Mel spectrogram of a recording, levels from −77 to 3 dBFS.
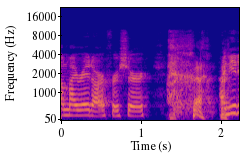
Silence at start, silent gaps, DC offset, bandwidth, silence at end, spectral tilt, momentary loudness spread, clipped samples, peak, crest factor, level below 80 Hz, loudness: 0 s; none; under 0.1%; 10 kHz; 0 s; -4.5 dB/octave; 5 LU; under 0.1%; -2 dBFS; 20 dB; -56 dBFS; -23 LUFS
